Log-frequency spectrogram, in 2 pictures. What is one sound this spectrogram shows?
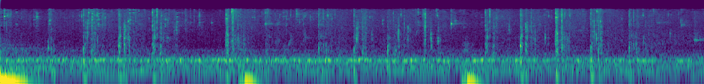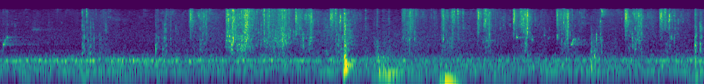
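Footsteps crunch slowly on rocky ground.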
